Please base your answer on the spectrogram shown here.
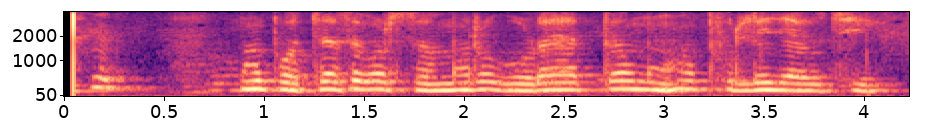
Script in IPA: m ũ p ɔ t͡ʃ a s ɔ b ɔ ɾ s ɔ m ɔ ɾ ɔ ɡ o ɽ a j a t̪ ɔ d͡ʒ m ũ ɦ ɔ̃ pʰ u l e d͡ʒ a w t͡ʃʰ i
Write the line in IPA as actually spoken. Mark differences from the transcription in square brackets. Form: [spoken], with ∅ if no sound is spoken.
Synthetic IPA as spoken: m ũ p ɔ t͡ʃ a s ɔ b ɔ ɾ s ɔ m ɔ ɾ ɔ ɡ o ɽ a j a t̪ ɔ [∅] m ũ ɦ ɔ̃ pʰ u l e d͡ʒ a w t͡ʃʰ i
